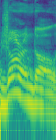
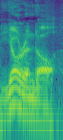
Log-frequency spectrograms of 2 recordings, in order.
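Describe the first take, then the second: First: The name begins with a J sound. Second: The name begins with a Y sound. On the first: It ignores the Vrykul language. The speaker calls it wrong. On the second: It follows proper Viking pronunciation. The speaker calls it right.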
